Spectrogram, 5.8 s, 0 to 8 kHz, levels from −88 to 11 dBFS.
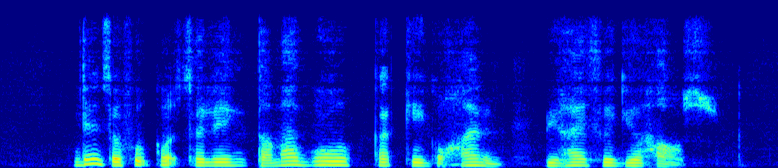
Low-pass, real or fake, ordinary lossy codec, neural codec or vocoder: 7.2 kHz; fake; none; codec, 44.1 kHz, 2.6 kbps, DAC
